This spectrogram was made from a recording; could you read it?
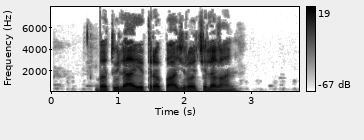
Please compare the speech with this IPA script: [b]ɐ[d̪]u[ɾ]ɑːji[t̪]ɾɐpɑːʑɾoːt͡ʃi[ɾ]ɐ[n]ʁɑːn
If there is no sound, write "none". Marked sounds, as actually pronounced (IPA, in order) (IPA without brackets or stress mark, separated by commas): b, t̪, l, t̪, l, none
